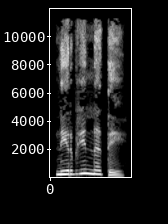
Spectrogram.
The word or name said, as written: ನಿರ್ಭಿನ್ನತೆ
